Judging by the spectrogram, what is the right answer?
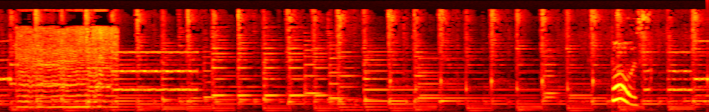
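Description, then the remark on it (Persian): A loud, steady bee-like buzz drones for about a second and a half at the start over a bouncy, upbeat children's tune, then fades out while the music carries on. “زنبور طلایی، همیشه گرم کاری، میری به روی گلها شیره گل میاری، عسل میسازی کم کم با اون صدای وزوز، وقتی که نیش میزنی جوش میشه سودی قرمز.”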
